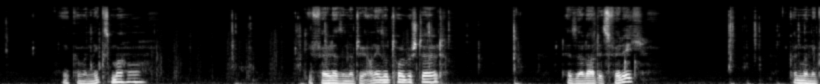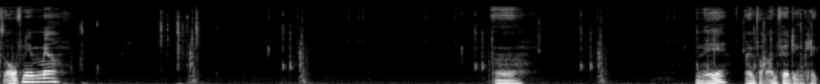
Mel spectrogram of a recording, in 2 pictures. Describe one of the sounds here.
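A middle-aged man talks calmly into a close microphone, in short bursts.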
